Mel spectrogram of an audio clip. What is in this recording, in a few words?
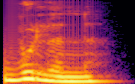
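"woollen", British English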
